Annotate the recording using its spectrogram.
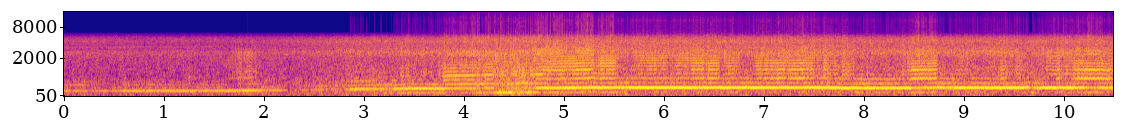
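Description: RC model plane's motor heard from the onboard camera, a steady whine with wind rush over the microphone; the pitch climbs between about two and four seconds in as the throttle opens, then holds.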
